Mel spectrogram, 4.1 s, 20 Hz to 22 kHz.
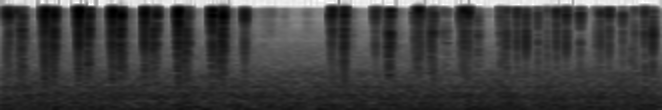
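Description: Long nails tap and scratch a small red ball, hard plastic by appearance, held close to the microphone. About 25 quick, bright clicks come in irregular bursts with soft scratching between them, each click dying away almost instantly. The sound stays quiet and crisp, with little low end.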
